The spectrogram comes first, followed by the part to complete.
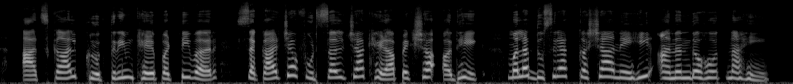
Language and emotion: Marathi, happy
